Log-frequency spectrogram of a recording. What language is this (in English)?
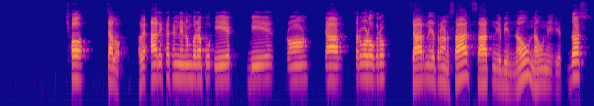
Gujarati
